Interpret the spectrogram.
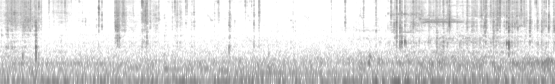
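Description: Close-up chewing of Hershey's popping candy chocolate, with irregular sharp clicks and crackles scattered throughout and a denser patch of crackling about six seconds in, over a low steady hum.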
